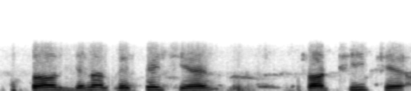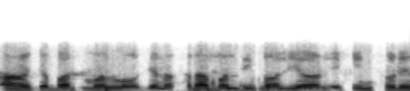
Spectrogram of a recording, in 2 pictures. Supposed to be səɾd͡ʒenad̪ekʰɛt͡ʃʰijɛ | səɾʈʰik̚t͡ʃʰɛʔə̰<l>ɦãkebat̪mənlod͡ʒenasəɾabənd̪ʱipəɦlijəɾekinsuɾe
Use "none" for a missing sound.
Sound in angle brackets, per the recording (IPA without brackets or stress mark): none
